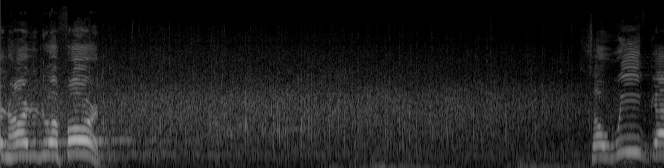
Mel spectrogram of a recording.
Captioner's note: applause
